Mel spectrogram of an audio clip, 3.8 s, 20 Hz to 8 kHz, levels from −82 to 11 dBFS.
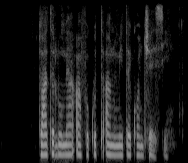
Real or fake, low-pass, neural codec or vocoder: real; 7.2 kHz; none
